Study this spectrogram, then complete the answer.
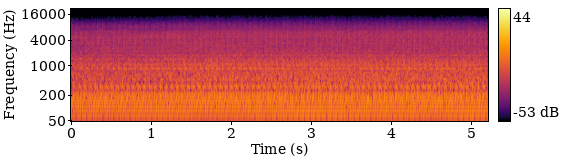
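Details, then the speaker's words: Mower with Nikki carburettor, restarted after running poorly: steady, regular idle with constant pitch and no stumbling or misfires. It now runs fine; the owner suspects the earlier problem was water or moisture. "One more time. I just had it running and now it runs fine. Nice."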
